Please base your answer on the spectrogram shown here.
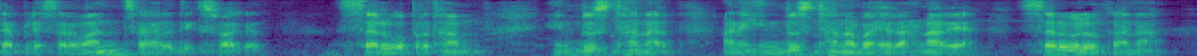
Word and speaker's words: हिंदुस्थान: शब्द आहे हिंदुस्थान मंडळी हिंदी चित्रपट गीतांमध्ये हिंदुस्थान या शब्दाचे उच्चारण हिंदुस्तान किंवा हिंदुसता किंवा हिंदुस्ता अशा प्रकारे केलेला आपल्याला आढळत मुळात हिंदुस्थान हे एक विशेष नाम आहे म्हणजेच प्रॉपर नाऊन आहे आणि त्याचं उच्चारण जसं मूळ उच्चारण आहे तसंच करणं अपेक्षित असतं.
